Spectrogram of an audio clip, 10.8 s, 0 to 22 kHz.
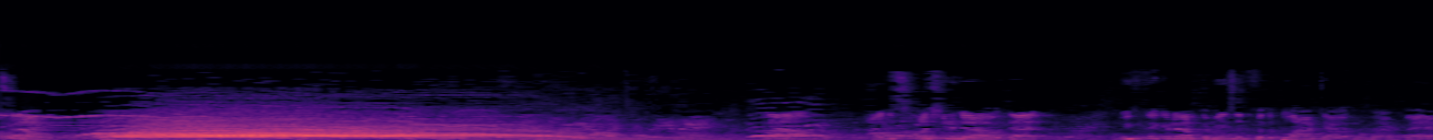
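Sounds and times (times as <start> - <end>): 
large audience screaming and cheering: 0.5 - 4.9.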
